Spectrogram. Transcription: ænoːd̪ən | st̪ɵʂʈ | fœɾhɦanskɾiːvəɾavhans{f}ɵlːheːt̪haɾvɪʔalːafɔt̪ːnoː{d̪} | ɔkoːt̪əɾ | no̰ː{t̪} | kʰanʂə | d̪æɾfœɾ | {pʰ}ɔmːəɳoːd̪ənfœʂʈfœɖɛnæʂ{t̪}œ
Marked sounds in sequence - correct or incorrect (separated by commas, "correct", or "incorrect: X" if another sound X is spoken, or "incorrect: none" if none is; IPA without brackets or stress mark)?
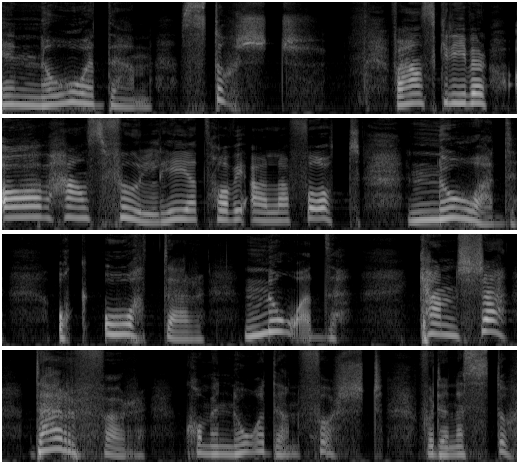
correct, correct, incorrect: d̪, incorrect: kʰ, correct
